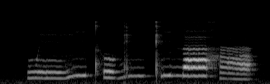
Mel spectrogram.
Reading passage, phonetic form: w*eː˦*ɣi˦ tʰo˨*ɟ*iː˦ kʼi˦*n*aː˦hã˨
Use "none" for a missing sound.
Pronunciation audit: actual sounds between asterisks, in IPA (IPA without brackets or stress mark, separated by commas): eː˨, ɡ, n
